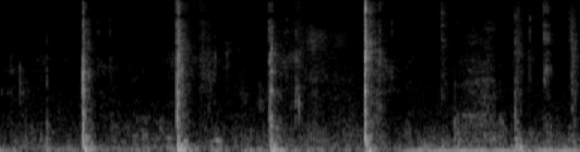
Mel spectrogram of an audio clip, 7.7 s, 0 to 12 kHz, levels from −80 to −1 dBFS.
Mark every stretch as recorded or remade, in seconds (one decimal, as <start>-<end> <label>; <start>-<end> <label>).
0.0-7.7 recorded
